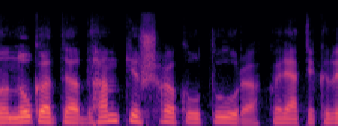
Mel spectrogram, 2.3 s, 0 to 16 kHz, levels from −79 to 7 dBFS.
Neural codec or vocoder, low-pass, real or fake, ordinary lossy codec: codec, 16 kHz in and 24 kHz out, 0.8 kbps, FocalCodec, streaming, 65536 codes; 10.8 kHz; fake; MP3, 96 kbps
